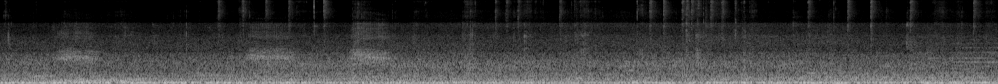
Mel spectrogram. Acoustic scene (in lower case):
residential area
